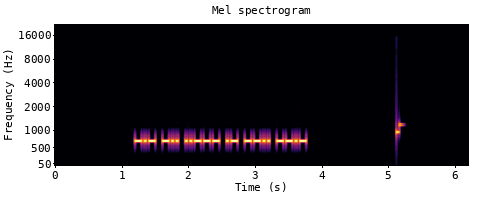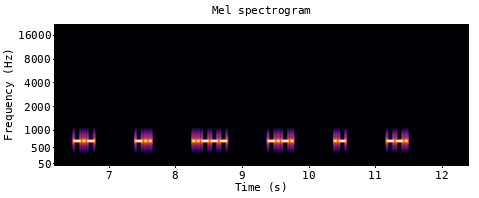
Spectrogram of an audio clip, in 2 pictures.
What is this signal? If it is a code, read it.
Morse code, heard as a keyed tone, about 34 wpm, spaced as for 18 wpm, 700 Hz. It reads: KD2AZQ KD2CAG
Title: USA Call Signs - 6 Characters - 6x Character Spacing - 35wpm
